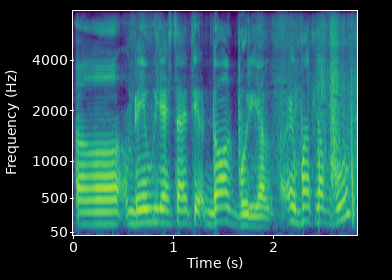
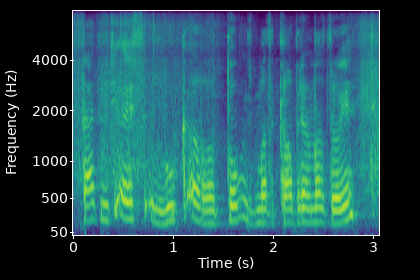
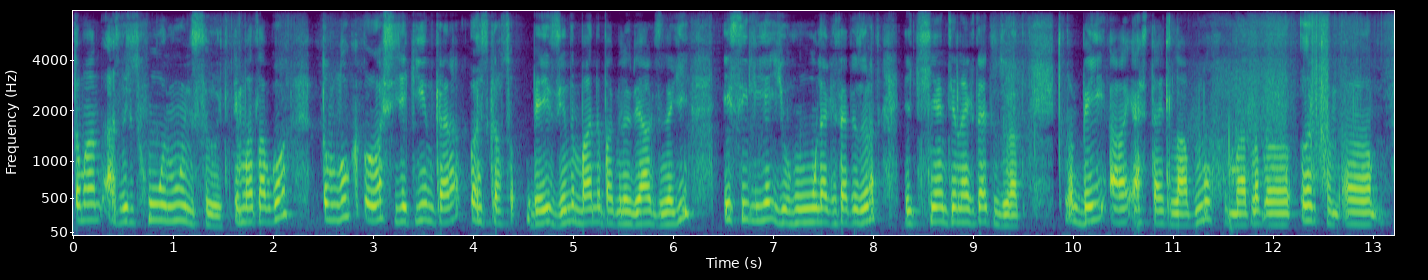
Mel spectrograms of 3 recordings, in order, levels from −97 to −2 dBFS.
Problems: none marked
